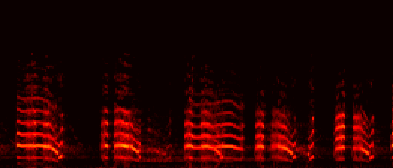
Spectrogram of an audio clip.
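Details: Lapwing, as used to attract birds for netting: loud, harsh, descending cries repeated roughly every half second to one second, each with a short clipped tail.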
